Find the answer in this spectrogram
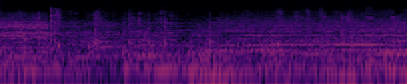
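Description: A horse whinnies briefly at the start, then horses' hooves clop, over film-score music with held notes.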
